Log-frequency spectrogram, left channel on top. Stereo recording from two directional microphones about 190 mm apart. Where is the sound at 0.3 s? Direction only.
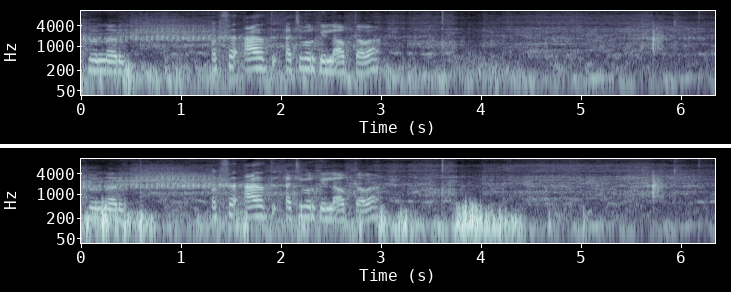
65° left (ahead or behind).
